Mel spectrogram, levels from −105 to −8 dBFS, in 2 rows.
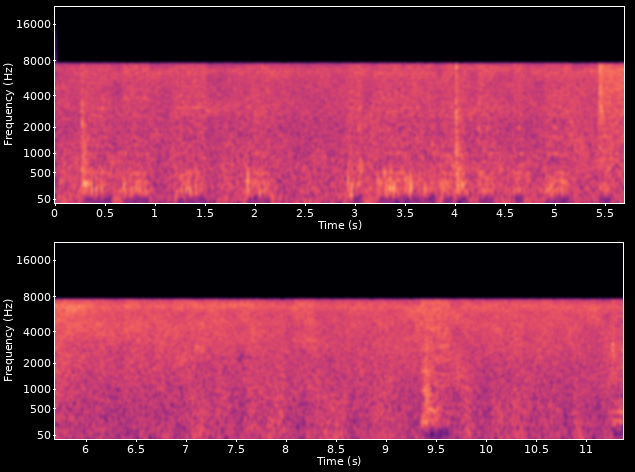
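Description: From 0.0 to 0.26 s, 0.56 to 0.66 s and 0.94 to 1.2 s, the sound drops out. Steady noise fills each gap, lasting 259 ms, 100 ms and 260 ms. The likely cause is sound dropped by the voice detector: the sender judged the audio to be background and stopped sending. Comfort noise played in its place until sending resumed.

Four longer stretches follow: 1.5 to 3.22 s, 3.66 to 4.9 s, 5.16 to 9.34 s and 9.62 to 11.37 s. Here the sound is choppy. Real audio keeps giving way to synthetic noise. The likely cause is sound chopped by the voice detector, switching repeatedly between sending and not sending. Comfort noise replaces about 1.34 s, 0.62 s, 4.04 s and 1.64 s of these stretches. Throughout, the G.722 call path carries nothing above 8 kHz.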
